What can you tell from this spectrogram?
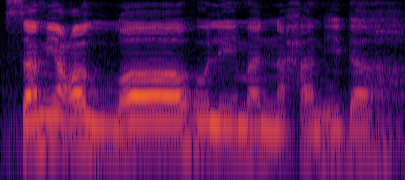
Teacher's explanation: থামলে হার সাকিন হয়ে যাবে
